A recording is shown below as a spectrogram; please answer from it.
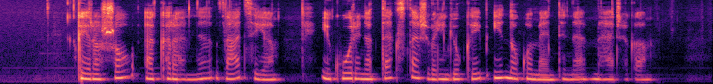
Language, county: Lithuanian, Šiauliai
